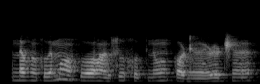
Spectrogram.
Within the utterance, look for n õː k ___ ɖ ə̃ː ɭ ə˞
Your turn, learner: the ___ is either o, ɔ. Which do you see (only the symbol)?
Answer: ɔ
